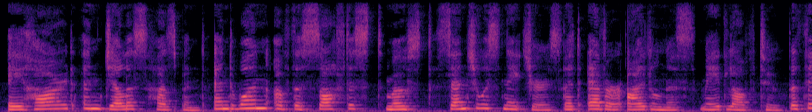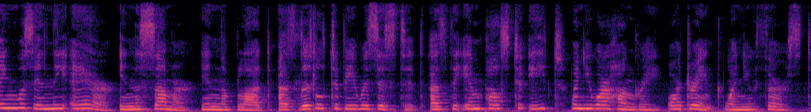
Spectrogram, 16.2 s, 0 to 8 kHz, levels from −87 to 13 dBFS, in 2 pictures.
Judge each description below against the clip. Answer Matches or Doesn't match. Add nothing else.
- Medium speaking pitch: Doesn't match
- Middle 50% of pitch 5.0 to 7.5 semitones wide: Doesn't match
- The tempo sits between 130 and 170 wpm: Doesn't match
